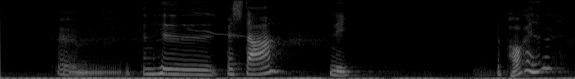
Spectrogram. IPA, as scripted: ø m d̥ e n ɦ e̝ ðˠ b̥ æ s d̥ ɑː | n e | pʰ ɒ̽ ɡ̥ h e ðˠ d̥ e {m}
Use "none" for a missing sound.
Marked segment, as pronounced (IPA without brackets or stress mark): n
